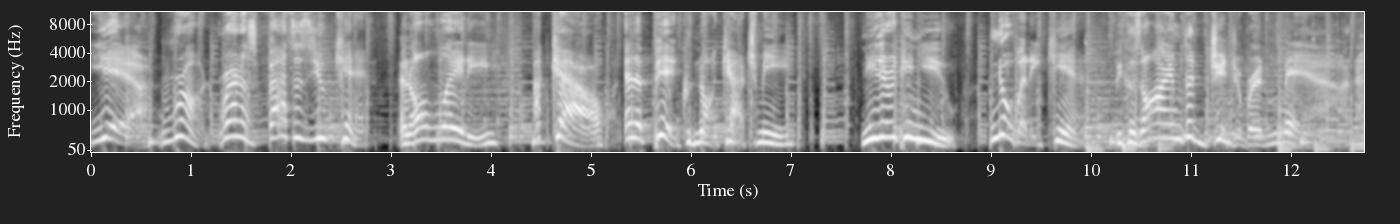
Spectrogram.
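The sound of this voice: A cartoonish character voice, slow, fairly bright in tone, with big pitch swings and faint music in the background. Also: woman, fairly high pitch for a woman.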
